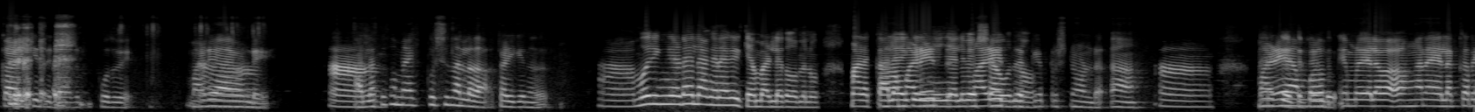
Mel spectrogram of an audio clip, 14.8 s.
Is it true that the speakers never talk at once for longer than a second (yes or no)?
no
